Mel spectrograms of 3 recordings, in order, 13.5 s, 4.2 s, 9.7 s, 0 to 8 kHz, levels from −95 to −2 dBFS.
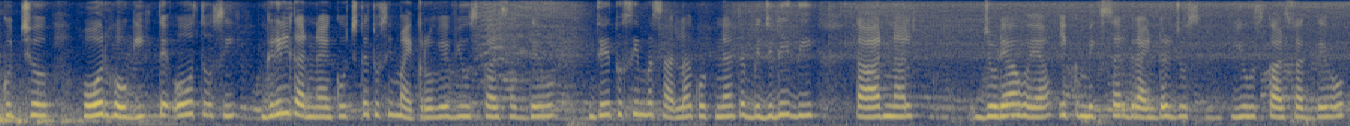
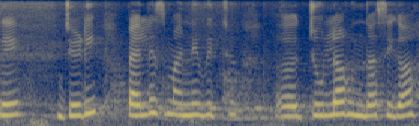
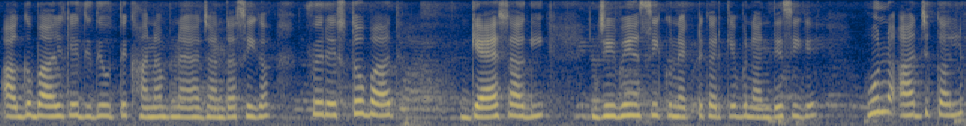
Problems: constant background noise, background conversations at intervals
